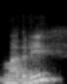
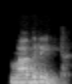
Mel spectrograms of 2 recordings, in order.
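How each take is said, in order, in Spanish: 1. La D final suena como una Z. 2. La D final se pronuncia al estilo catalán. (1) "La pronunciación como una Z" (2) "la variante vernácula, calco del catalán"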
